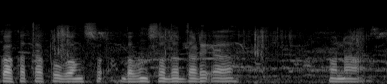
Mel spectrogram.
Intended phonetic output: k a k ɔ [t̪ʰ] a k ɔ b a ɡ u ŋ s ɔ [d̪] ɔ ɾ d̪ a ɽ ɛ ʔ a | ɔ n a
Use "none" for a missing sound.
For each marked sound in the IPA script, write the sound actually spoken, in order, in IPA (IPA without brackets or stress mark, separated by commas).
t̪ʰ, d̪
